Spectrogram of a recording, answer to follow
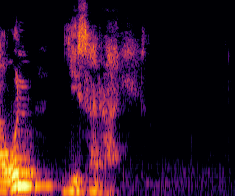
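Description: A man speaking Amharic into a handheld microphone; his phrase ends about a second in with a breathy, hiss-like sound, followed by a short pause of near silence.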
